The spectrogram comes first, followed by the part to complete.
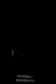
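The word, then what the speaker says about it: ぐ: This one is gu. Gu. It's pronounced like that O there in food. Gu. Goo. Goo. Goo. Goo. It's not like an ugh or beautiful. It's always like ooh.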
